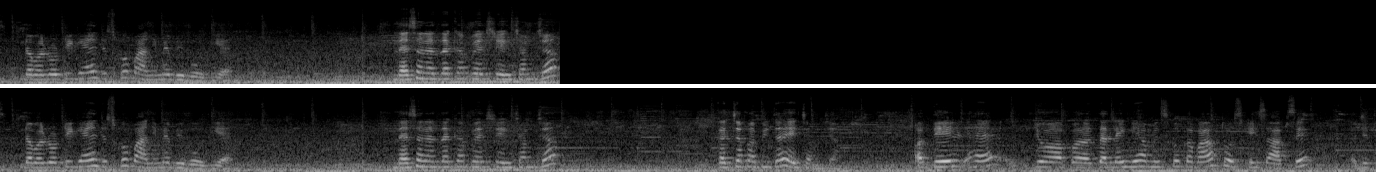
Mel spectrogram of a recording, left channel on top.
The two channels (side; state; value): left; drops out; at 5.6 s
